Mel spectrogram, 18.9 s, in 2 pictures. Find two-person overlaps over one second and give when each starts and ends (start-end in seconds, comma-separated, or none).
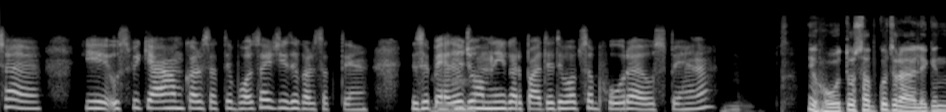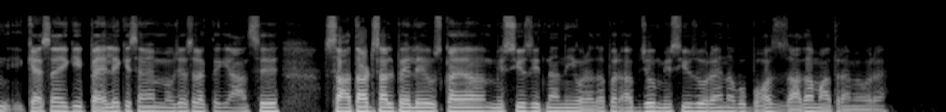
none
